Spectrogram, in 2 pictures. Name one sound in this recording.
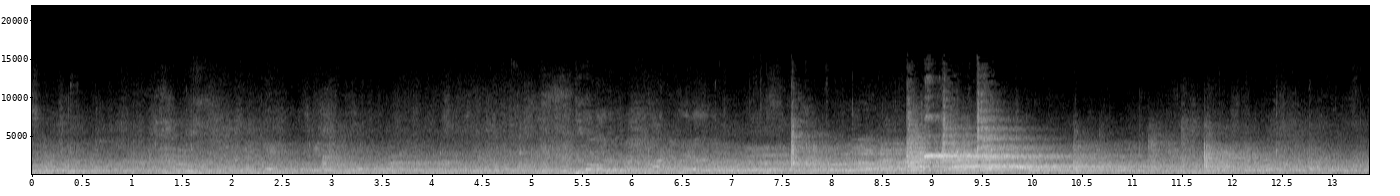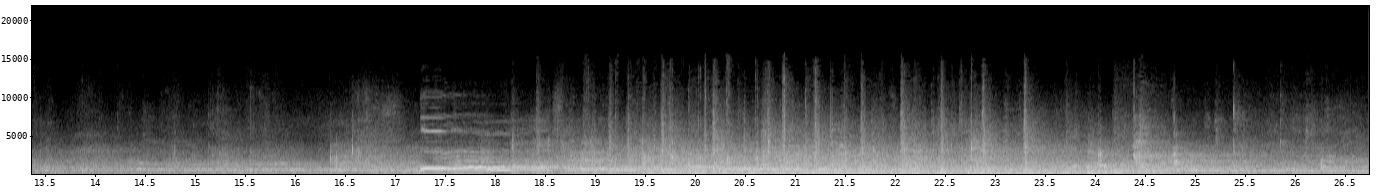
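Ice skates scrape and swish across an ice rink.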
